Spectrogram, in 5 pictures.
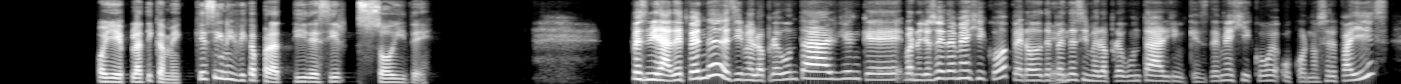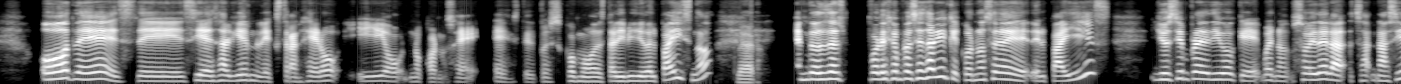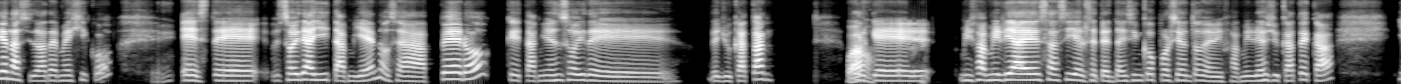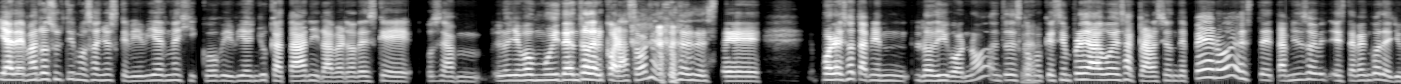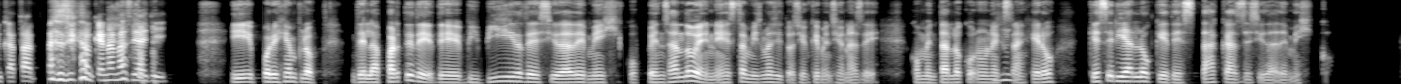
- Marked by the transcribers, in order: chuckle; chuckle; chuckle; laughing while speaking: "sí"; chuckle
- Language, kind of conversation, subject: Spanish, podcast, ¿Qué significa para ti decir que eres de algún lugar?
